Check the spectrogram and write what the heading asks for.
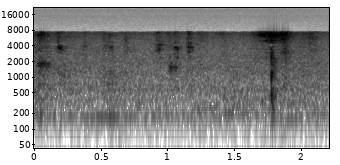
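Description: Faint typing on a computer keyboard: a few scattered key clicks, with a sharper one near the end, over a low steady hum.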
